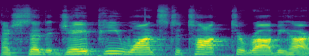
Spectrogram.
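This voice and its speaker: A man's bright, sharp voice at a fairly quick pace, with ordinary pitch variation over a quiet background. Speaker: online commentator. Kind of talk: commentary. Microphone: webcam.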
